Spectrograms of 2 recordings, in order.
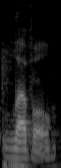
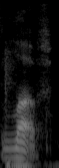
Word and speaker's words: LV: Actually, it's not pronounced level, it's pronounced love.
